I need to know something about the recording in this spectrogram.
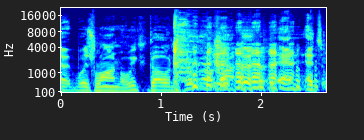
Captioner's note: laughter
